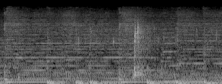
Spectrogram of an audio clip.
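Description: Background music with steady held tones over a low beat, and one short sharp tap about one and a half seconds in.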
